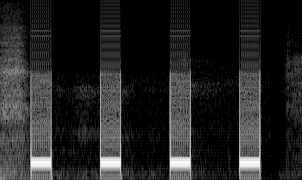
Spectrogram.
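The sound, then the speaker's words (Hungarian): A telephone busy signal while a radio show tries to call a guest: four evenly spaced, loud tone bursts of equal length, repeating steadily over about three seconds with silence between them. “de mindjárt megpróbáljuk elérni”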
